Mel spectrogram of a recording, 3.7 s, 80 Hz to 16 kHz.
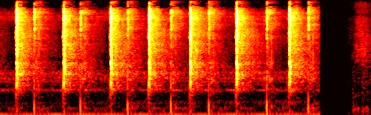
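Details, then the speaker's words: Painfree U225 cosmetic injection gun being primed before a PRP (platelet-rich plasma) injection: rapid sharp mechanical clicks, roughly two per second. "going to do rolls with her gun with the u225 and I'm just going to climb it now"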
